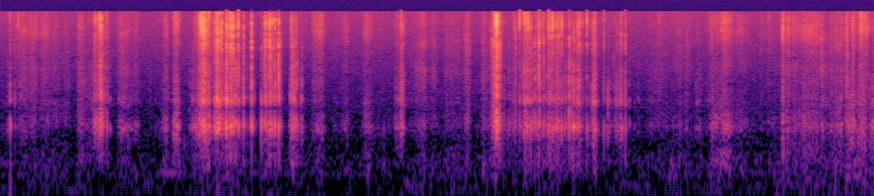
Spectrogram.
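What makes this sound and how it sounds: Long nails scratch and tap across the coarse blue glitter cover of a medium notebook, producing dry, gritty rasps mixed with brief, crisp taps. The sounds come in short irregular bursts with a bright, hissy edge and no low rumble, and each stops almost instantly with no ringing.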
